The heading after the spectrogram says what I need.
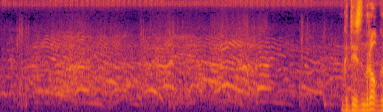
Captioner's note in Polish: odgłosy walki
